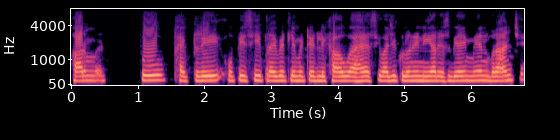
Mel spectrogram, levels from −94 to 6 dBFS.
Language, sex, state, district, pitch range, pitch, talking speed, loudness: Hindi, male, Bihar, Purnia, 180-190 Hz, 180 Hz, 130 wpm, -14 LUFS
